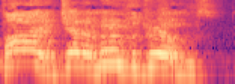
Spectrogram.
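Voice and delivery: high, very loud command; officer bellowing across the deck; exasperated shouted order. Acted. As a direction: yell at the crewmate to get moving. Officer shouts order at player's character.

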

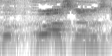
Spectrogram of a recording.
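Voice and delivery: loud slow urgent question; urgent demand. Acted. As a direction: press hard for answers. Ogre player demands answers.

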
